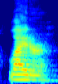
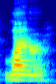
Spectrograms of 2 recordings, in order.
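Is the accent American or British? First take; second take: American; American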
